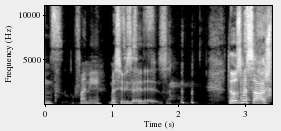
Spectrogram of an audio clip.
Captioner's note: giggling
